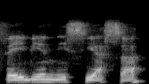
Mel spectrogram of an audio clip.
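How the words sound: The name is said with an English pronunciation. "in English it's"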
